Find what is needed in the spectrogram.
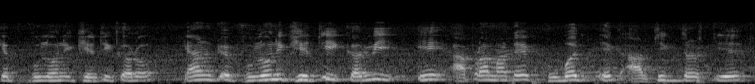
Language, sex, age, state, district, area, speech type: Gujarati, male, 60+, Gujarat, Narmada, urban, spontaneous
